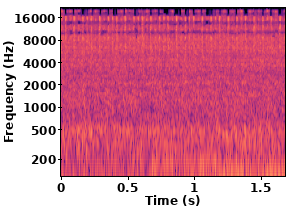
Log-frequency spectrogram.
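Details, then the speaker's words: Lincoln MKS (2007-2010 Ford Edge/MKS platform) with a hard brake pedal and shaking at idle: low, uneven, lumpy idle with a vacuum leak heard at the brake booster, which is bad and needs replacing. "and then see he's leaking back there that thing is leaking so bad you can hear it that's why he's idling rough because there's a vacuum lick also"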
